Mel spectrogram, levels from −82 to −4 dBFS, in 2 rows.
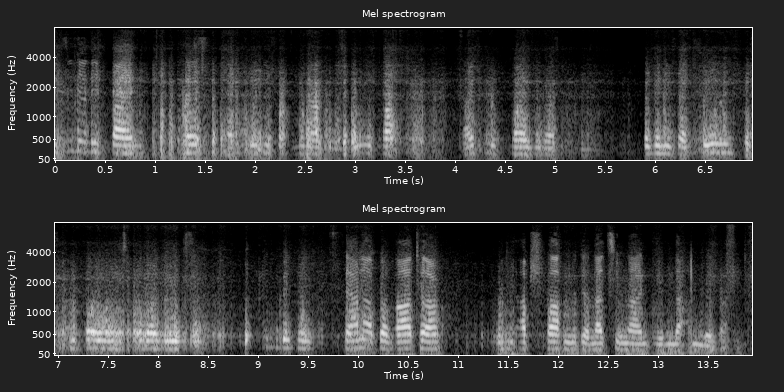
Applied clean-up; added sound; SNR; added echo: neural mask model RNNoise.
